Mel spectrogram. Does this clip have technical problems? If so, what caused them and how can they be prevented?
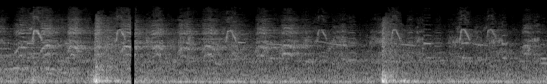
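Yes. There is a gap at a join of encoded pieces from 1.31 to 1.35 s. The sound drops out for a gap of about 42 ms, then resumes exactly where it left off. The edges are smeared by the codec, so the fully silent part is shorter. The audio was encoded as separate pieces and then joined. Each encoder run left its start-up delay and the padding of its final frame in place, and these became the gap. To prevent it, encode the material as one continuous stream, or trim each piece's encoder delay and padding before joining.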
